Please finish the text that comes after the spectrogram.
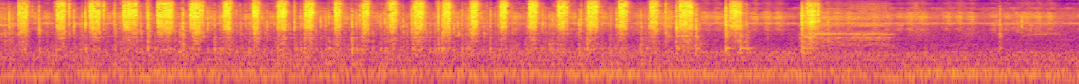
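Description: Hand ratchet clicks in a quick, steady series of sharp pawl ticks while muffler bolts are tightened on a Honda Helix scooter, close up over a constant low background hum, ending with a couple of slower clicks.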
